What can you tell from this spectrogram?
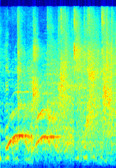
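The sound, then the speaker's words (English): An audience applauds steadily at a constant loud level, with clapping mixed with a few rising and falling whoops and cheering voices throughout, after a recitation of insults from Shakespeare. “Well, in contradiction to the applause, the point I'm trying to make is Shakespeare was very good.”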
